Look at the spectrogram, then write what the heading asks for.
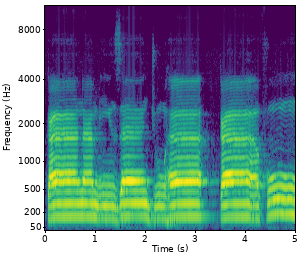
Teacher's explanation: Mad tabi'i panjangkan dua ketukan, kana mizajuha kafuro, kafnya dibaca panjang, ada tanda alifnya, panjangkan dua ketukan. Mad tabi'i, dan fa-nya juga dibaca panjang, ada wawu sukun, dibaca mad tabi'i dua ketukan.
